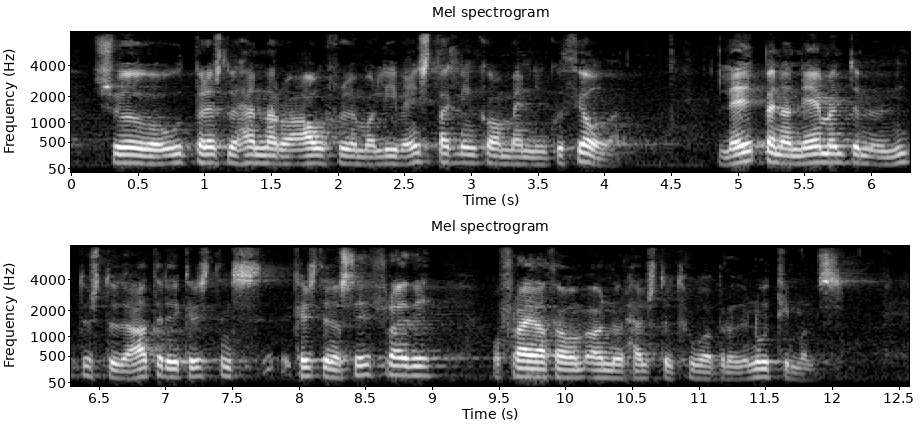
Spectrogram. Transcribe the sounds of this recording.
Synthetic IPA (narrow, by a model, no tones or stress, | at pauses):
sœːɣɔuːt̪̚pɾejst̪lʏɦɛnːaɾɔɣaːwr̥ʏʏmawliːvɪejnst̪akliŋkʏawmɛnːiŋkʏθjoːwða̰ | lejðpɛnːanɛːmʏnt̪ʏmʏmʏnt̪ʏst̪œːðʏaːt̪ɾɪð | kʰɾɪst̪inasɪðfɾaːjðɪ | ɔɣfɾaːjðaθawʏmœnːʏɾ̥hɛlst̪ʏt̪ʰɾuːapɾœːðʏnuːt̪ʰimans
